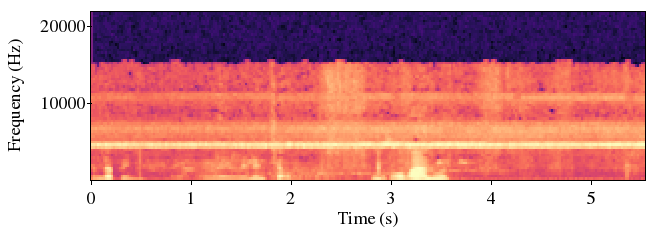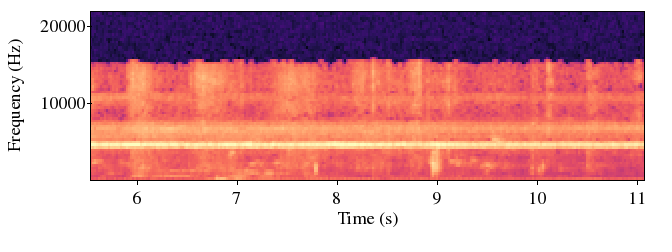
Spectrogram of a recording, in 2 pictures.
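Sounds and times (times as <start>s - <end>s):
insect trilling: 0.0s - 11.0s.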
